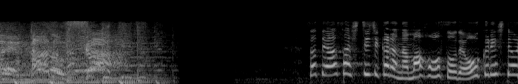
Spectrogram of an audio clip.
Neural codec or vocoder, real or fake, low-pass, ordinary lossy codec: none; real; none; none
